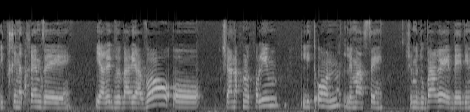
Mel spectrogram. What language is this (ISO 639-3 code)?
heb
